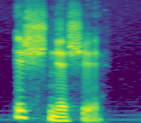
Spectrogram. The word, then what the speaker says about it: Išneši: Išneši. – Did you remember to stress the first part of that word?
